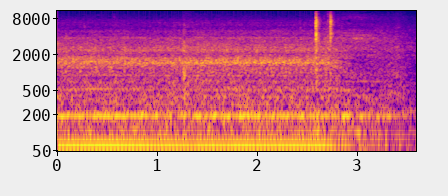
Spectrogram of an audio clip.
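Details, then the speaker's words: Toyota Hilux 1KD 3.0 turbo diesel after timing belt replacement, first start: steady even diesel clatter at idle, about three beats a second, no knocking, then winding down; engine running healthy. "and now we can start the vehicle and that sounds like it's running"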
